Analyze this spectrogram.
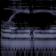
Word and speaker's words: LVDY: heck is LBD Y and why is it pronounced lady and why is it not Livy and does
